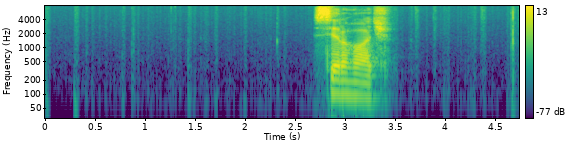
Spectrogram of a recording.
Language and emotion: Russian, neutral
